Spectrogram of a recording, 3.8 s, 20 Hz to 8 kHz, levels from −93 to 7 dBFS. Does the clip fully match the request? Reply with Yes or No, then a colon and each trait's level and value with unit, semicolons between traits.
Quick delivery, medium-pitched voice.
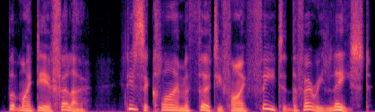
Yes: fast, 255 wpm; medium, 165 Hz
